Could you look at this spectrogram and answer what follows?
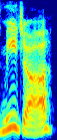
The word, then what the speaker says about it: Mija: So the first pronunciation is Mija. Those are her first two letters of her first and middle name. But also, so if you spell that out, M-I-J-A, it's pronounced Mija.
